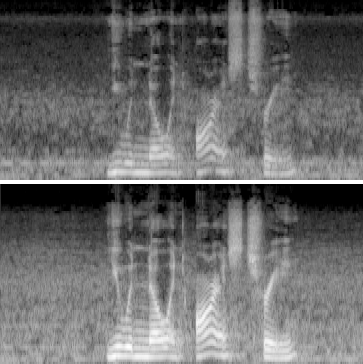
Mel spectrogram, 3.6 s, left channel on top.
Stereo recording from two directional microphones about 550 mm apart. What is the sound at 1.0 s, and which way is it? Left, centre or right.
A woman's voice, centre.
